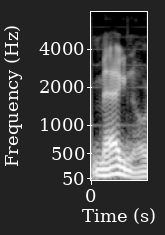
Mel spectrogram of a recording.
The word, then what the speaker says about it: Magno: They said that right? Magno, right? I thought it was yeah. Mango. I, I want to say Magnum like the condom, but I don't.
